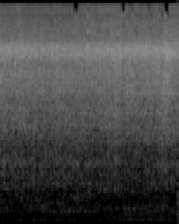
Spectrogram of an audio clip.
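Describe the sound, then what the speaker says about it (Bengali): Mixed vegetables, including radish, carrot and beans, fry and are stirred in a pan for oats khichdi, giving a steady, close, continuous sizzle with no talking. "খুব ভালো করে নেড়েচেড়ে সবজিগুলো আমি ভেজে নেব"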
